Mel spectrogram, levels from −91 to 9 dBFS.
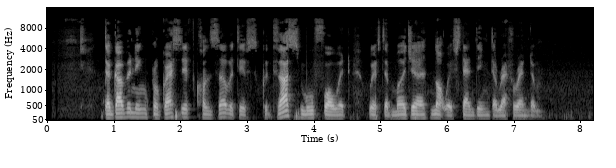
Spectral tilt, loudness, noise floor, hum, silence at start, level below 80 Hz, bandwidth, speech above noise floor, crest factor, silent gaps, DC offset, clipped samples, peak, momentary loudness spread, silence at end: -4.5 dB/octave; -27 LUFS; -63 dBFS; none; 0.5 s; -68 dBFS; 11.5 kHz; 36 dB; 24 dB; none; under 0.1%; under 0.1%; -4 dBFS; 13 LU; 0.8 s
